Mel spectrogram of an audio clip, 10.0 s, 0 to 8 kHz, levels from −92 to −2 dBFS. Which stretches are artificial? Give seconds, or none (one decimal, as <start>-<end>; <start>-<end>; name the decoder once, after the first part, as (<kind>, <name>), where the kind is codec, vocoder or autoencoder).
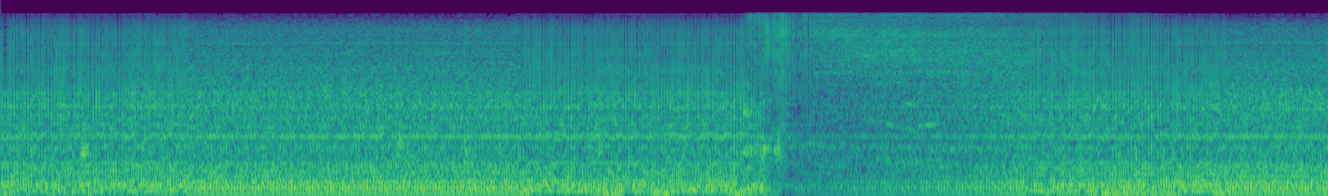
0.0-1.4 (vocoder, BigVGAN v2); 3.9-6.1; 7.7-9.2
